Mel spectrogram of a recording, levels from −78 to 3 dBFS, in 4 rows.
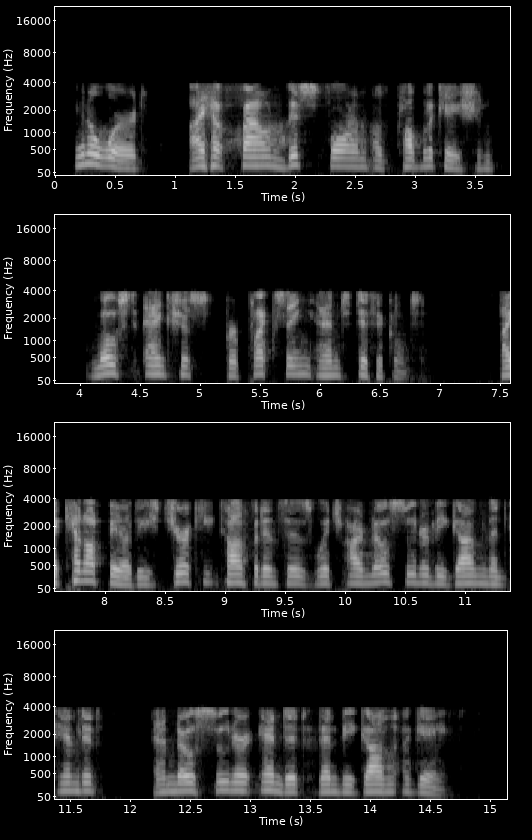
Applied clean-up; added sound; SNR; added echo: neural mask model DeepFilterNet 3.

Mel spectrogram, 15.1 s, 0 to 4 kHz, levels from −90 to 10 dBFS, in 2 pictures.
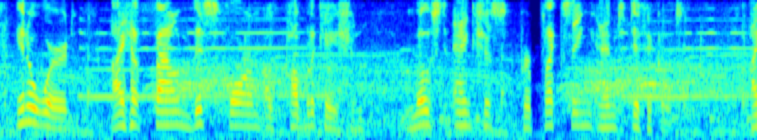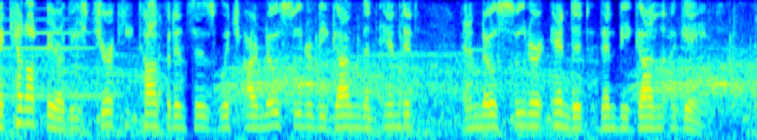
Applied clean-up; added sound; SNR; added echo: none; Wind instrument, woodwind instrument + Crowd; 6 dB; none.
